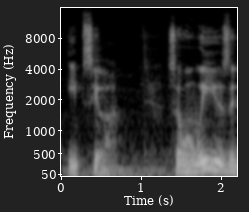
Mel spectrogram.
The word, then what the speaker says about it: Ypsilon: It's actually pronounced in modern Greek as Ypsilon.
